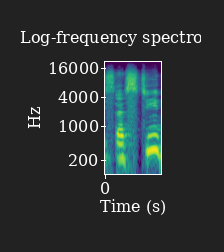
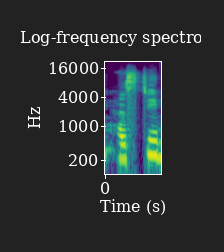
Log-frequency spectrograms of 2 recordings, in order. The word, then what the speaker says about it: षष्ठी: अब है खष्टि विभक्ति षष्ठी खष्टि भी बोलते ख का उच्चारण करते सा का।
